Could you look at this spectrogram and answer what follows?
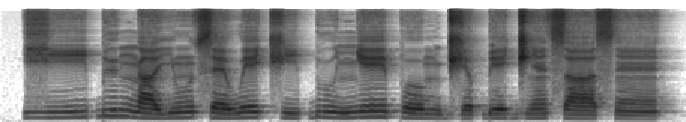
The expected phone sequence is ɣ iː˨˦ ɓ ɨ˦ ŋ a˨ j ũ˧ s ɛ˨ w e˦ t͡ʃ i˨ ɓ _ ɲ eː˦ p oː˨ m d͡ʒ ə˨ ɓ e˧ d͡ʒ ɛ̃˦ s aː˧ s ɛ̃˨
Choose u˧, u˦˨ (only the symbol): u˦˨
